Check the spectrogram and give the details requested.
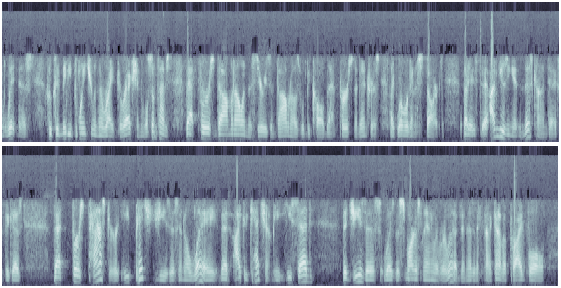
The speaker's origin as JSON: {"language": "English", "area": "Los Angeles County", "region": "Southern California", "country": "United States", "tie": "born or raised there", "said": "I was raised in Southern California here in Los Angeles County"}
